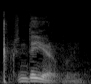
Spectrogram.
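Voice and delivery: ordinary talk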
